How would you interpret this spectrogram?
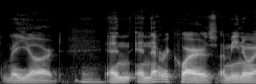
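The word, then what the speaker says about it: Maillard: it, you do the mayard process. Some people may call it the myard because that's the way it's spelled, but it's a French name. So it's mayard and and that requires amino acids, reducing sugars, and heat.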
